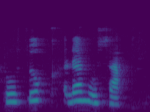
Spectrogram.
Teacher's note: Pada suku kata tertutup dibunyikan ke, tak lepas.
